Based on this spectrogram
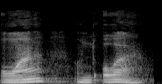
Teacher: das eins nasaliert ist und durch die Nase gesprochen und zwei ist nicht nasaliert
